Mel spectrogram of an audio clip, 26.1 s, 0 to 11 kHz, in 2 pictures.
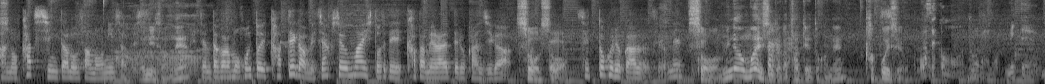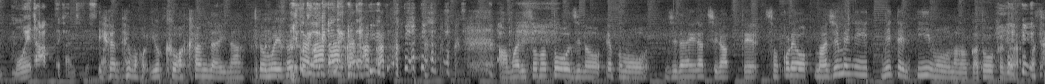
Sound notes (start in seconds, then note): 16.6 laughs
